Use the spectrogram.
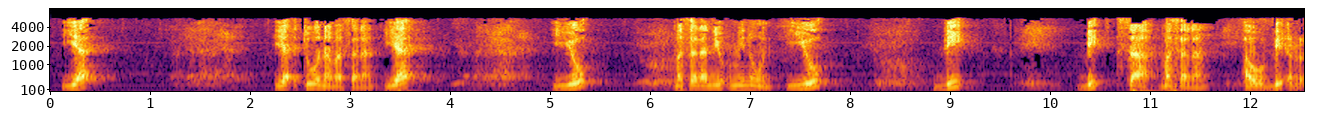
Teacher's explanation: نصدم الوترين ببعضهما لتخرج الهمزة الساكنة. إذن تخرج الهمزة الساكنة بانطباق الوترين الصوتيين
